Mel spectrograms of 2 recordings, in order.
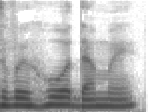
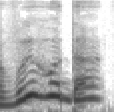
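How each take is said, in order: First: ВиГО́дами, second syllable stressed; вигодами with the stress on ГО. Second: ВИ́года, first syllable stressed; вигода with the stress on ВИ. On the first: (наголос на другому складі: виго́дами) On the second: (наголос на першому складі: ви́года) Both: Shown as a demonstration. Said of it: "місце наголосу впливає на значення".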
